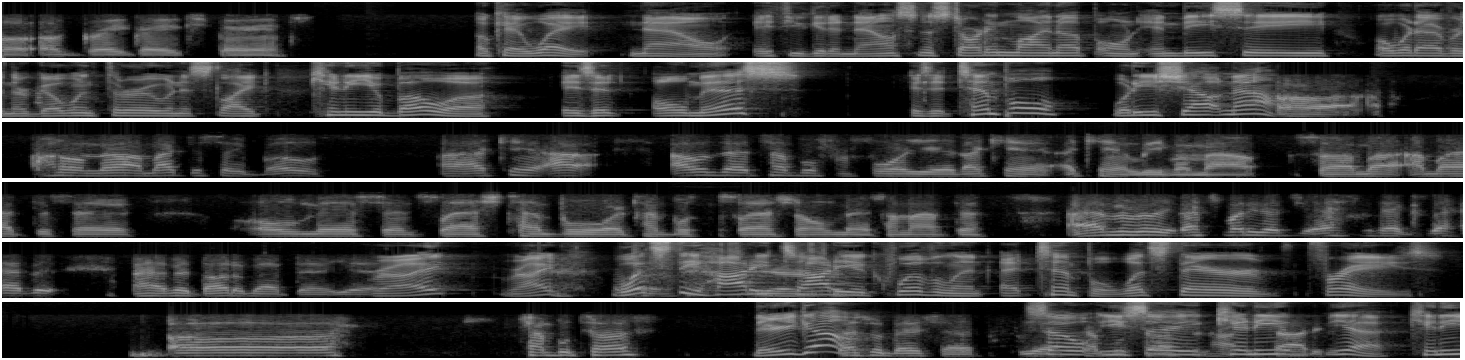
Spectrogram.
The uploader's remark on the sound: on the Modern Woodmen phone line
